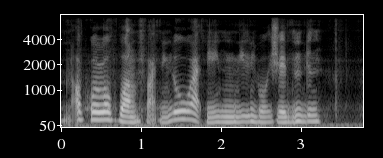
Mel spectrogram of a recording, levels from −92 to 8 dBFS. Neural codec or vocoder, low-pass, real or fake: autoencoder, 22.05 kHz, a latent of 192 numbers a frame, VITS, trained on many speakers; 7.2 kHz; fake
